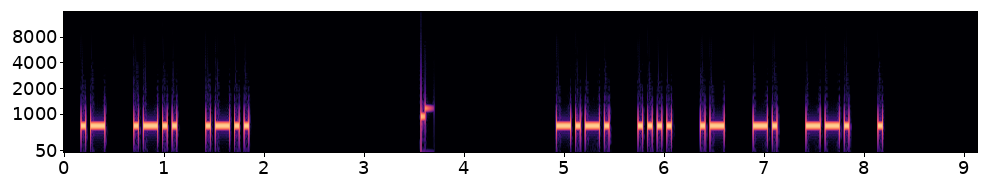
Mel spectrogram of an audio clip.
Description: Morse code, heard as a keyed tone, about 25 wpm, spaced as for 18 wpm, 700 Hz. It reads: ALL CHANGE
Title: 2x Character Spacing - Top 200 Words - 25wpm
